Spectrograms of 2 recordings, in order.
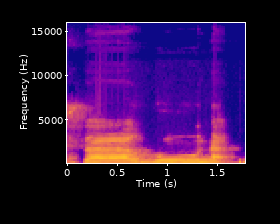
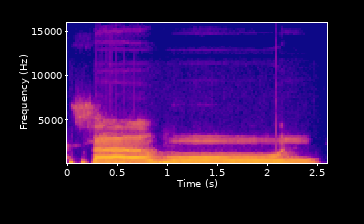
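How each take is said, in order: First: The word ends with a vowel after n. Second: The word stops on n, vowel before it lengthened. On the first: This is the original form of the word. "Ini tadinya sahuna" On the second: This is how it is read when stopping. "dibaca sahun, dibaca dua, bisa juga sampai lima harokat"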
